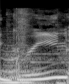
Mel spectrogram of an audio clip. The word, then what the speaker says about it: Gruene: Is it Gruen Hall? – I think you say Green. That's Green how hall? – We said. – G-R-U-E-N-E? Green hall? – Yeah.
